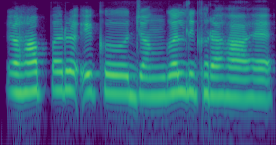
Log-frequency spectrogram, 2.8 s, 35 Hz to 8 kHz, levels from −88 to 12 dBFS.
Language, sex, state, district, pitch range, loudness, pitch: Hindi, female, Chhattisgarh, Raipur, 220-255 Hz, -17 LUFS, 245 Hz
